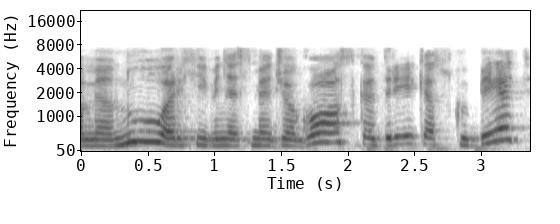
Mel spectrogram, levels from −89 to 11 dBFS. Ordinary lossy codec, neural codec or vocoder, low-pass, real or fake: MP3, 48 kbps; none; 7.2 kHz; real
